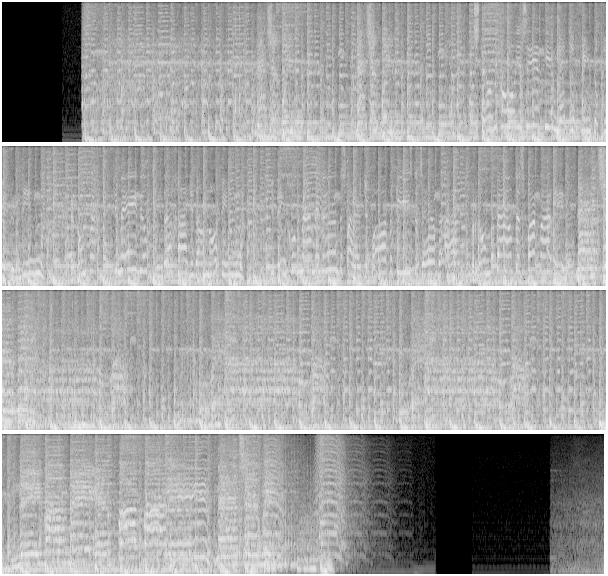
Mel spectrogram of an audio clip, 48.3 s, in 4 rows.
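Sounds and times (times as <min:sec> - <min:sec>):
Latin salsa music: 0:01.6 - 0:43.6.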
